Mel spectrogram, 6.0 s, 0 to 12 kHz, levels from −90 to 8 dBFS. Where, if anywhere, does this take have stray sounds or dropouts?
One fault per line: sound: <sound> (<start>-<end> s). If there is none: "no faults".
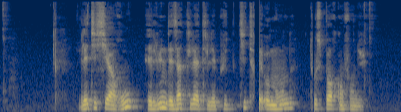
sound: dropout (3.8-3.9 s)
sound: dropout (4.7-4.7 s)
